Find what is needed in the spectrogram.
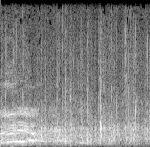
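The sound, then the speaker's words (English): An audience claps steadily, dense overlapping hand claps, with a raised voice calling out at the start over the applause. “I don't think, don't clap for me.”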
